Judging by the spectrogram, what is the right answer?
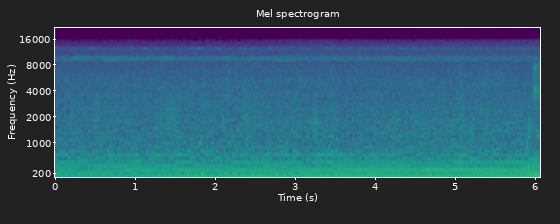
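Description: Cessna Grand Caravan turboprop in Microsoft Flight Simulator 2024 holding a steady, even drone with a strong low hum and propeller buzz, continuous and fairly quiet throughout.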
